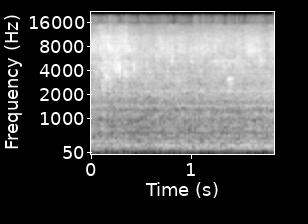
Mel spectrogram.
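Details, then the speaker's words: Pressurised gas-heated hot water system after Zilmet expansion vessel replacement, still powered down, flow increased at the tap: smooth continuous rush of water with no spitting or air bursts; steady water flow. "So, you can hear that coming out. We might just increase the flow a little bit. Now we've got water coming out which is good."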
